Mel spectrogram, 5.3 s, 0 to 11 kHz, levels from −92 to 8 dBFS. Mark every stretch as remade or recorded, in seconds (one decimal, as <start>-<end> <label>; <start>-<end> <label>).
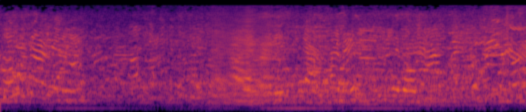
0.0-2.1 recorded; 2.1-2.7 remade; 2.7-5.3 recorded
